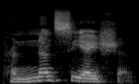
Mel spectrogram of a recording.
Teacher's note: it has five syllables the stress is going to be on that fourth syllable that a pronunciation the first two syllables have that schwa sound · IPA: prəˌnʌn siˈeɪ ʃən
